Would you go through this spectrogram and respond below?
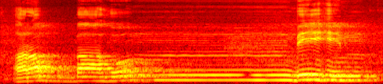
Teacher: اخفا، یعنی وہاں پر آواز ناک میں جائے گی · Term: اخفاء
